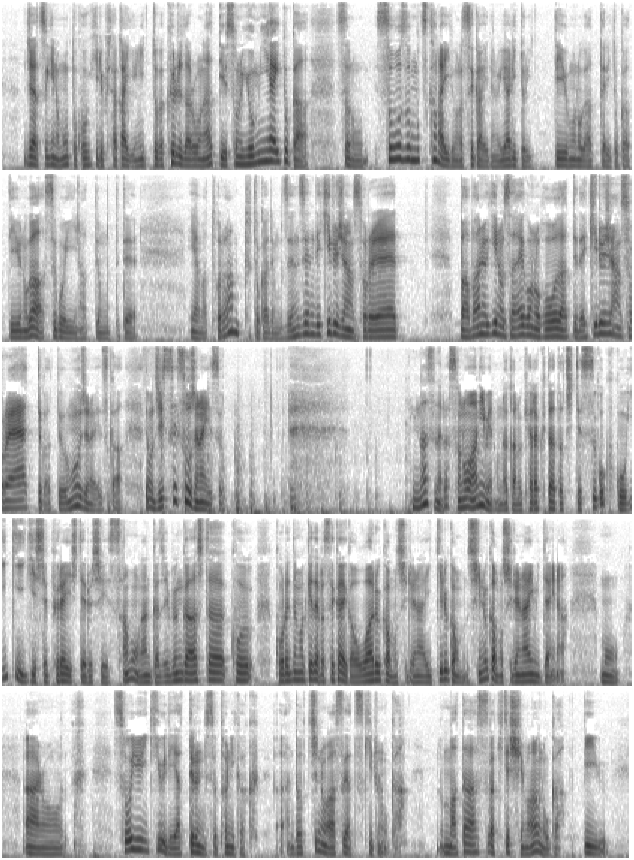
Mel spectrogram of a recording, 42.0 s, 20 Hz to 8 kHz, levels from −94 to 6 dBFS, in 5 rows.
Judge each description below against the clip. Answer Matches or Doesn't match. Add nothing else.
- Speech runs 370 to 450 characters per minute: Matches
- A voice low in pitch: Matches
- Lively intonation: Doesn't match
